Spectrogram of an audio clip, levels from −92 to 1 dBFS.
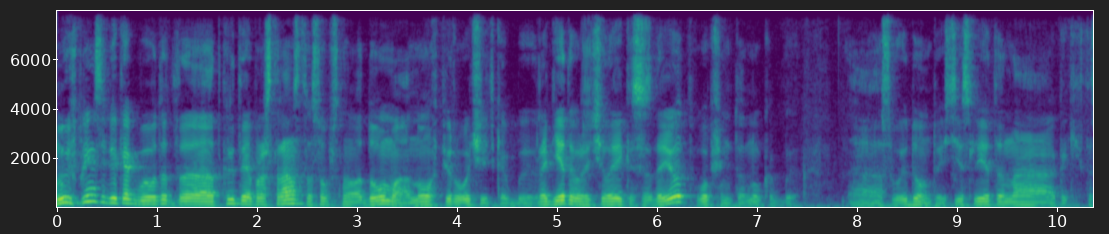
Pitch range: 100-135 Hz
